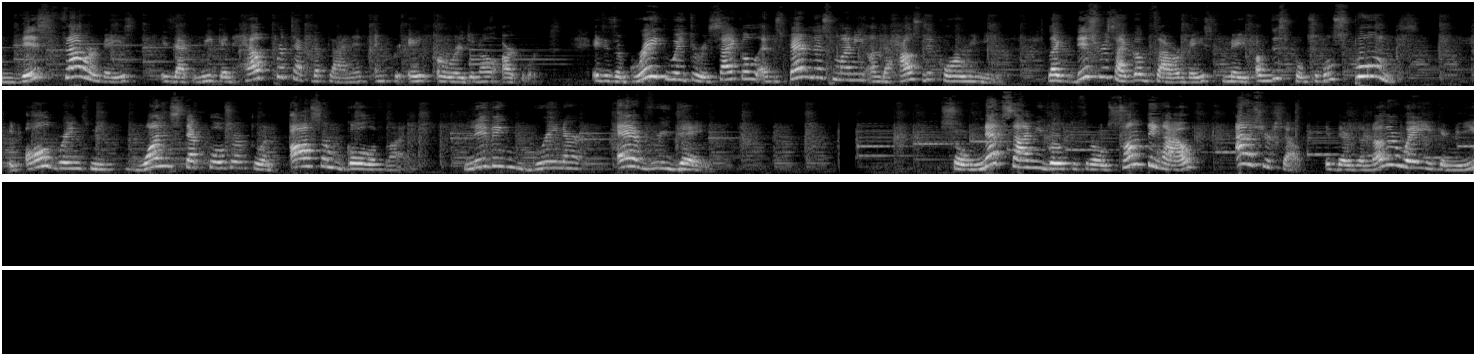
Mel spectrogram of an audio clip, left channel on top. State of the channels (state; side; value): silent; right; digital silence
